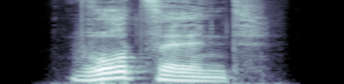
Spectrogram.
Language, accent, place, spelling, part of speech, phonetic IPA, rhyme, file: German, Germany, Berlin, wurzelnd, verb, [ˈvʊʁt͡sl̩nt], -ʊʁt͡sl̩nt, De-wurzelnd.ogg
- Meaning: present participle of wurzeln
